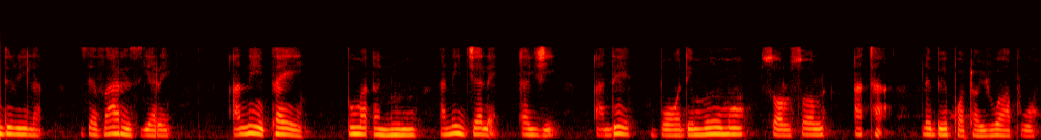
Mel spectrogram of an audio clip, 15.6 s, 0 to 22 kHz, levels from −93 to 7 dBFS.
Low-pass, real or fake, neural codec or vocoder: 5.4 kHz; fake; codec, 16 kHz, 4 kbps, FreqCodec, larger model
